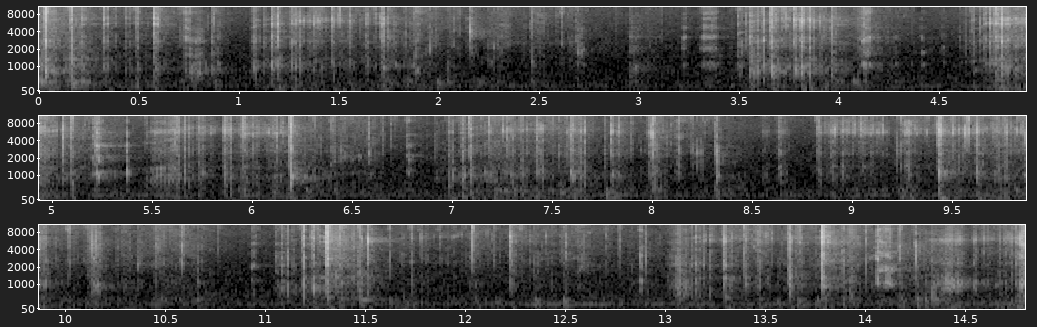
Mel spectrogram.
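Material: Soap.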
